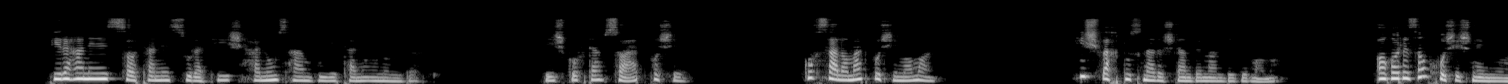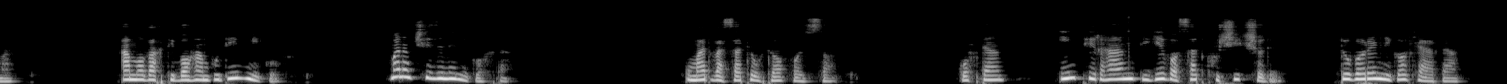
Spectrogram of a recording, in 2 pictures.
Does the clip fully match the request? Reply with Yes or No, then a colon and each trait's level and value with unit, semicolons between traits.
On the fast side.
No: average, 110 wpm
